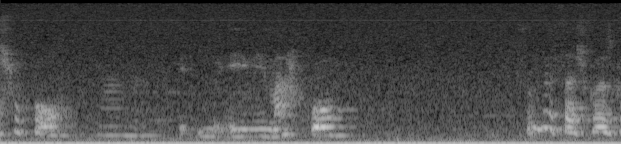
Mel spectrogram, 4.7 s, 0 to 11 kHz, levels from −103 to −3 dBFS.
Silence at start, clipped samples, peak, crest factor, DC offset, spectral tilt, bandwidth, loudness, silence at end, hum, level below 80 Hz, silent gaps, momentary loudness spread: 0 s; under 0.1%; -18 dBFS; 18 dB; 2%; -6.5 dB/octave; 10.5 kHz; -39 LUFS; 0 s; none; -50 dBFS; none; 19 LU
